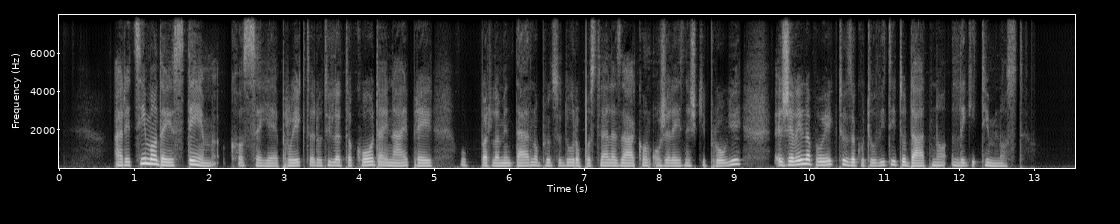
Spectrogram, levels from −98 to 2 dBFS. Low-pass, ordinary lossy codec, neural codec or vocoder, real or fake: none; none; codec, 16 kHz, 0.5 kbps, X-Codec, WavLM features, trained on Multilingual LibriSpeech; fake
